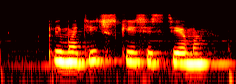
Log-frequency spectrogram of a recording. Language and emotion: Russian, neutral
